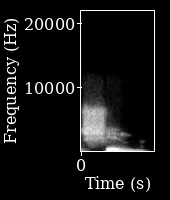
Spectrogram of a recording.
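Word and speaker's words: xin: the other one is called shin which is spelled x i n and it means spiritual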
